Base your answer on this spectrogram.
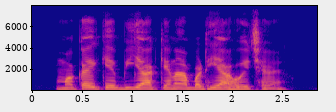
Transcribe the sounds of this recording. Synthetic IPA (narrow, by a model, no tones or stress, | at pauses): məkəjkebijakenabəɽ̤ijaɦojt͡ʃʰɛ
